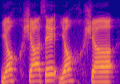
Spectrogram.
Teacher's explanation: ٹھیک ہے، یا اور خا کو آپس میں ملا کے پڑھیں گے. شین کے اوپر کھڑا زبر ہے تو اس کو ہم ایک الف کے برابر کھینچ کر پڑھیں گے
